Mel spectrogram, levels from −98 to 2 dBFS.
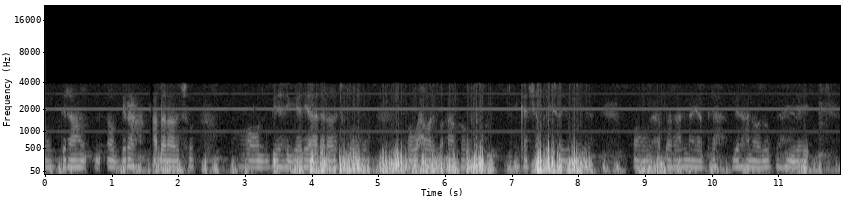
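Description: USB whine runs through the whole recording. Current drawn by the USB bus in 1 ms frames is leaking into the audio through the power or ground, laying a fixed-pitch tone on top of the speech. Its fundamental is 1 kHz, but the 2 kHz harmonic is the strongest part. It sits roughly 30 dB below the speech.

Short concealed packet loss occurs twice, from 1.56 to 1.63 s and from 3.12 to 3.19 s. Each time about 40 ms of the call arrived too late for the decoder. The receiver filled each gap by continuing the preceding sound, extending its pitch where it was voiced and using shaped noise where it wasn't, then blended back into the real signal. The result is a brief smeared wobble in the speech. Because the call codec passes nothing above 4 kHz, the filled sections carry the same dull top end as the surrounding speech.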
